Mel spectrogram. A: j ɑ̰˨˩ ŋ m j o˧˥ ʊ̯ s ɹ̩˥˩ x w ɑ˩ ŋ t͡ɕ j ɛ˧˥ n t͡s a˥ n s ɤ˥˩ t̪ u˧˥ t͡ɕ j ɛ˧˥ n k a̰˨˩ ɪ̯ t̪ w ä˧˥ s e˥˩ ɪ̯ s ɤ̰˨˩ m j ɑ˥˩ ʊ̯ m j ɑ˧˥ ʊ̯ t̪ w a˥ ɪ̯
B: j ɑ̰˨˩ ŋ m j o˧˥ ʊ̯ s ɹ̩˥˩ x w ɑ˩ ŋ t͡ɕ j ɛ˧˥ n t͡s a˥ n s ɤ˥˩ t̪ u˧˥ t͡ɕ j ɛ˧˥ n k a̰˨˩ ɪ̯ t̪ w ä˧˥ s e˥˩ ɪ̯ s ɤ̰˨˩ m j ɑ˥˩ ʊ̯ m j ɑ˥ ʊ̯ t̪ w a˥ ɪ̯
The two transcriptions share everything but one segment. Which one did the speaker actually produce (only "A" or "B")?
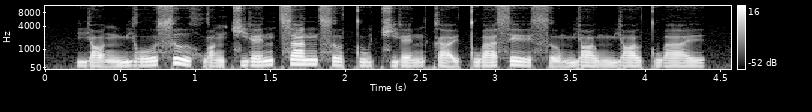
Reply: B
